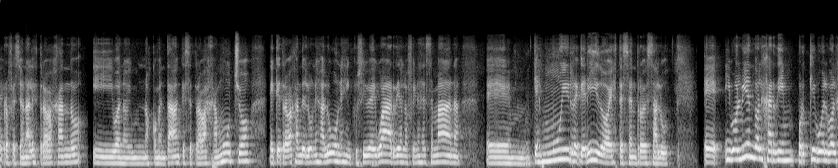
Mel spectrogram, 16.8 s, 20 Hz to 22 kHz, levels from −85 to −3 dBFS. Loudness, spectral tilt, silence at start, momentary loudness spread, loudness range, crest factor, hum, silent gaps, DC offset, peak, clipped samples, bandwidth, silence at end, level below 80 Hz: -14 LUFS; -6.5 dB/octave; 0 s; 6 LU; 2 LU; 14 dB; none; none; under 0.1%; 0 dBFS; under 0.1%; 9.8 kHz; 0 s; -44 dBFS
